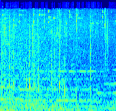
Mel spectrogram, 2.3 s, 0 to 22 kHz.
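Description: Roach, the horse in The Witcher 3, gallops in a quick clip-clop rhythm over a dense bed of game music and ambience, hoofbeats moderately clear but partly blended into the mix.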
